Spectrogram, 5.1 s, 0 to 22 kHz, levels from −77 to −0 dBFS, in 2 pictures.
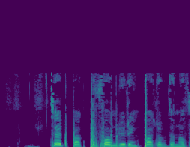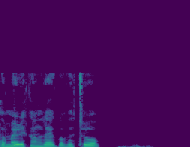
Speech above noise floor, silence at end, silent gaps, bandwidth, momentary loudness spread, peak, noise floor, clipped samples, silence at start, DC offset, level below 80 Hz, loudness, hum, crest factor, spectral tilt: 53 dB; 1.2 s; none; 11.5 kHz; 9 LU; -2 dBFS; -80 dBFS; under 0.1%; 0.4 s; under 0.1%; -52 dBFS; -28 LUFS; none; 26 dB; -5 dB/octave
